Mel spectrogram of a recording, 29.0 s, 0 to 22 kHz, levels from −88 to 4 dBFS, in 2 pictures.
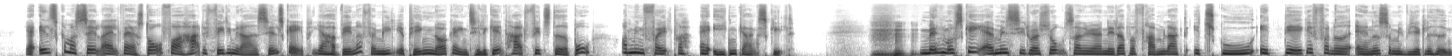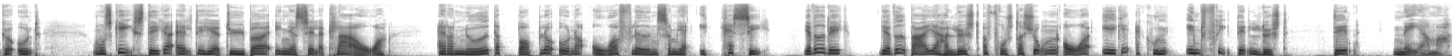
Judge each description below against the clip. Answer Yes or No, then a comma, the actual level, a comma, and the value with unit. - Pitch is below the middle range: No, high, 195 Hz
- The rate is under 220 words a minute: No, fast, 225 wpm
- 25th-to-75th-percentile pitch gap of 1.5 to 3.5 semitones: No, average, 4.1 semitones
